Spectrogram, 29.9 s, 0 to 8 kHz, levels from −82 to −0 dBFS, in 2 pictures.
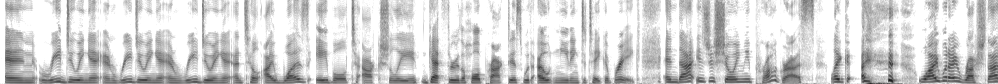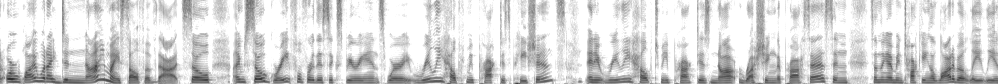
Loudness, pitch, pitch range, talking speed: -30 LUFS, 205 Hz, 190-240 Hz, 165 wpm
